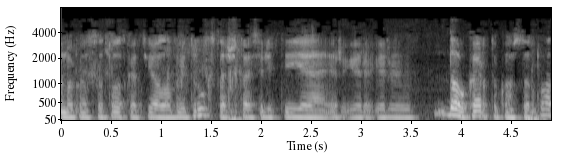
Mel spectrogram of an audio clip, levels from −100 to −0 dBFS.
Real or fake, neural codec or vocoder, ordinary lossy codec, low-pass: real; none; MP3, 24 kbps; 7.2 kHz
